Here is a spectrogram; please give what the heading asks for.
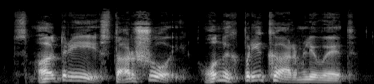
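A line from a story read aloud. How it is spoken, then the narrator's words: Exclaiming. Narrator (Russian): воскликнул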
